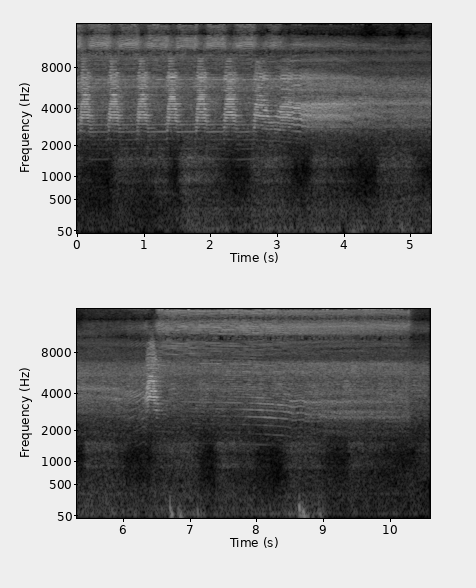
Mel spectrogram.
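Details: Cicada in an August forest opening with pulsed buzzy bursts repeated roughly twice a second, then smoothing into a continuous high shrill drone, with one sharp swelling buzz midway and a couple of low knocks.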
